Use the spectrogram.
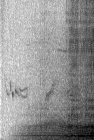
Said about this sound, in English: Listen! I can hear bees. Where are they? They're on the flowers.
